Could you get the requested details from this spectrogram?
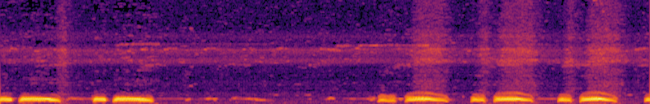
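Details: Spotted dove from the wild serving as a trapping decoy: two rich low coos, a lull of faint soft murmurs, then a run of short-long coo pairs.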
